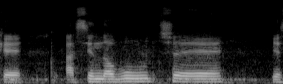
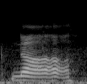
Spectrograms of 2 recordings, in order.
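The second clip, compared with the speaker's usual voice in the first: mock horrified no; 8 semitones higher than usual. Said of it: "Y yo tipo".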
